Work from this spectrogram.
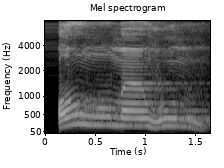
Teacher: huruf qaf ini huruf isti'la, huruf tebal. Maka jangan samakan dengan huruf kaf.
